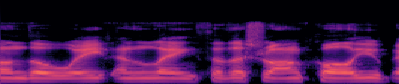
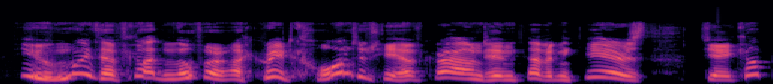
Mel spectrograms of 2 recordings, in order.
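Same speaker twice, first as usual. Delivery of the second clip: put-on higher, frail old miser, anxious; a nervous old skinflint questioning a ghost; Scrooge voice; 9 semitones higher than usual.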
